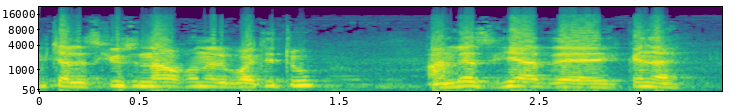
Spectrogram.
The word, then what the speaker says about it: Waititu: I think we shall excuse now, Honorable Waititu, and let's hear the Kenya National Commission on Human Rights. That's how it's pronounced.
